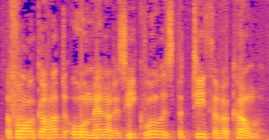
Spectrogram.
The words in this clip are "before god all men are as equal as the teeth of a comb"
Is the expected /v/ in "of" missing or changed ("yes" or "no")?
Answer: no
